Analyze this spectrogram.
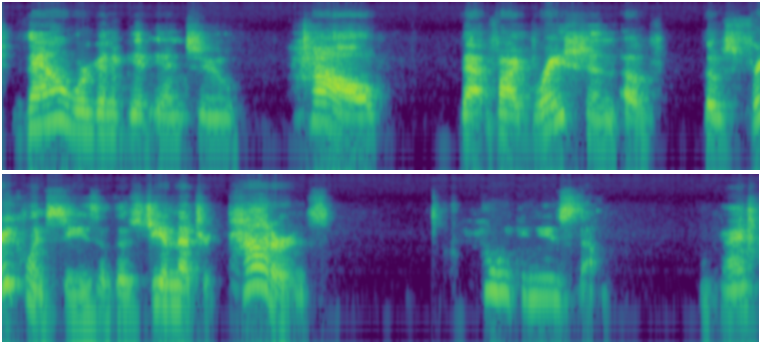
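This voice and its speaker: Very slowly and with long, frequent pauses, a woman speaks in very wide pitch swings. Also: fairly low pitch for a woman, big swings in loudness. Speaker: minister. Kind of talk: sermon. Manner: halting, self-correcting; conversational.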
